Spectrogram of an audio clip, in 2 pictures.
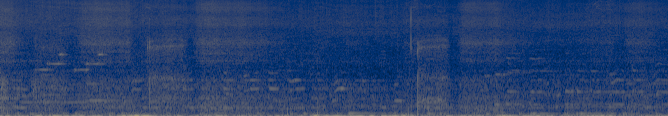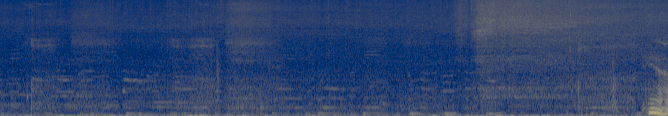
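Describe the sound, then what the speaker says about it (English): Chicken shish kebab pieces sizzle steadily in a hot pan, a continuous moderate hiss and crackle running the whole time with faint clatter now and then. "Yeah, that's a nice sizzle, isn't it?"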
